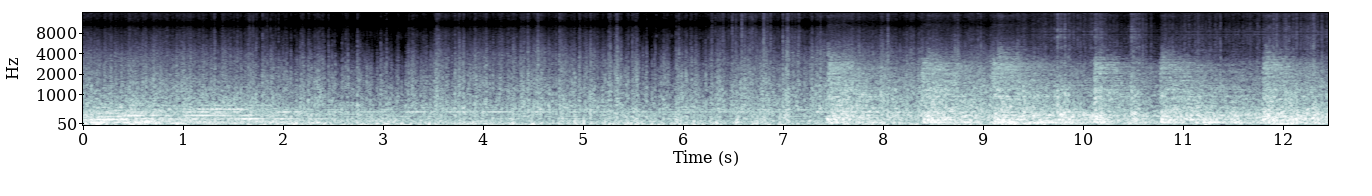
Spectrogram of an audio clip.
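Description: Wind rushes loudly past at speed.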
